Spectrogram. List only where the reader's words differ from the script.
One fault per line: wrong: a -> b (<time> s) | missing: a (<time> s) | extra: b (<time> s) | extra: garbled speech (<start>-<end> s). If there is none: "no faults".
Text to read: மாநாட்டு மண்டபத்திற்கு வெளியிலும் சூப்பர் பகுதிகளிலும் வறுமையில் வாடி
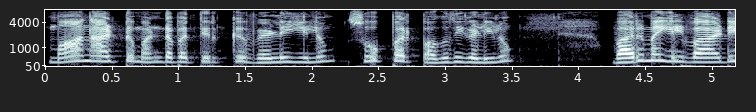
no faults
